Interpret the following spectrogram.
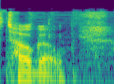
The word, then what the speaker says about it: Togo: Right, but it's not to go, it's Togo. Or as my French-speaking friends would say, Togo.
